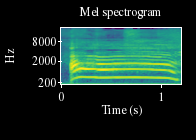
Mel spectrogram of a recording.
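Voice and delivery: high, frightened yelp; squeaky high startled ah; scared yelp. Acted. Character scared by bird.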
